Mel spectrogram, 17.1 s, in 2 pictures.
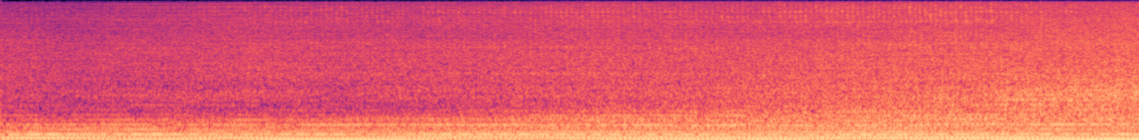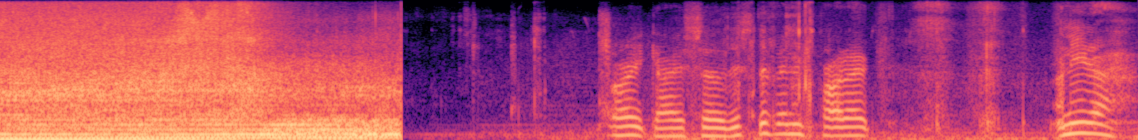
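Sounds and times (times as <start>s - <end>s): riding lawn mower running: 0.0s - 11.6s.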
